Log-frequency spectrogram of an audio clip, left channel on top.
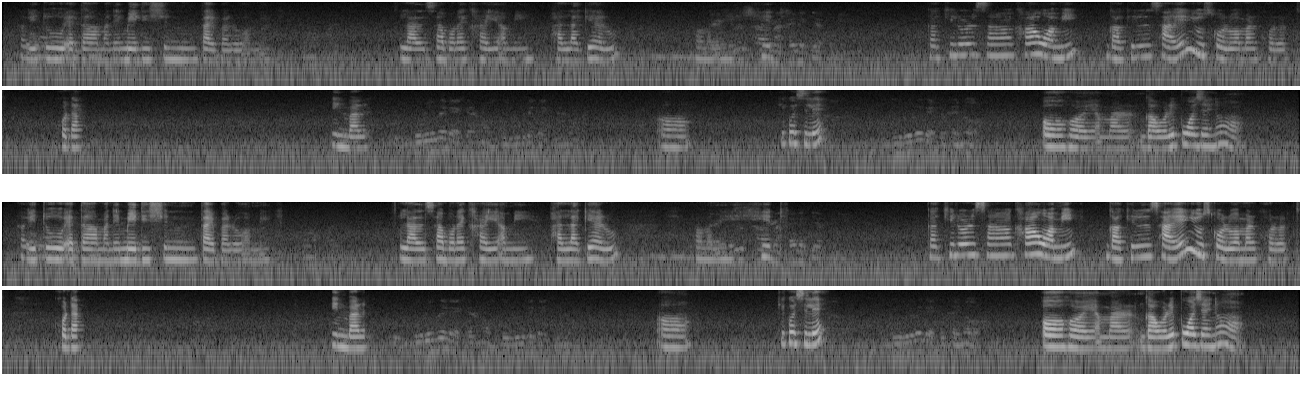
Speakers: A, on the left; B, on the right.
A: অ
B: এইটো
A: মেডিচিনে
B: এটা মানে
A: হয় এইটো
B: মেডিচিন
A: অ হয়
B: তাই
A: উম
B: পাৰ আমি
A: হয় অ হয়
B: লাল চাহ
A: অ
B: বনাই
A: হয়
B: খাই খাই আমি ভাল লাগে আৰু
A: উম উম
B: মানে
A: গাখীৰো
B: সেই
A: চাহ নাখায় নেকি আপুনি
B: গাখীৰৰ চাহ খাওঁ আমি গাখীৰ চায়েই ইউজ কৰোঁ আমাৰ ঘৰত স
A: উম লে
B: ম
A: গুৰুৰে গাখীৰ ন গুৰুৰে গাখীৰ ন
B: অঁ কি কৈছিলে
A: আহ গৰুৰে গাখীৰ খায় ন
B: অঁ হয় আমাৰ গাঁৱৰে পোৱা যায় ন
